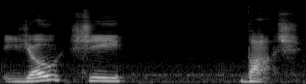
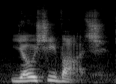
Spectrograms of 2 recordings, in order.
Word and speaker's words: Iosivas: as we call him, he posted on his Twitter exactly how to say it. It's Yoshi Vash. Yoshi Vash.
